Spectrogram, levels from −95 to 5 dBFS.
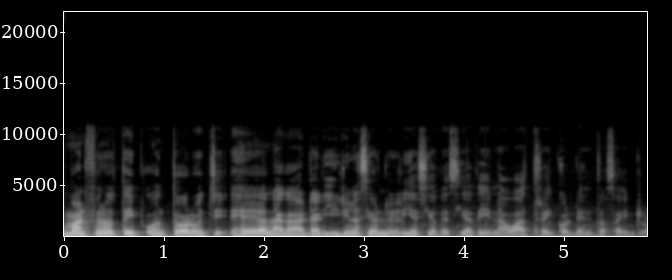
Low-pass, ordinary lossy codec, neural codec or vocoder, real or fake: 10.8 kHz; none; none; real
